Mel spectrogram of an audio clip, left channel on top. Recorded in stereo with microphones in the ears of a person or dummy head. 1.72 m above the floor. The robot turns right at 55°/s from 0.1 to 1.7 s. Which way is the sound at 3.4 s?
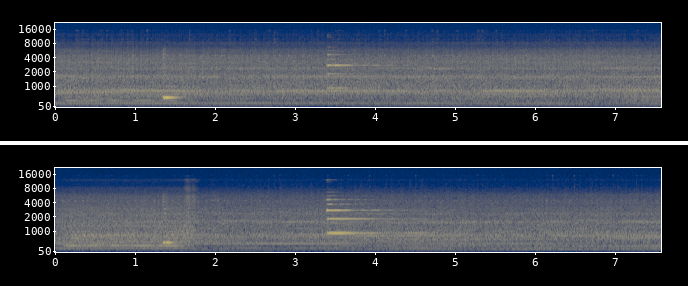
45° right (ahead or behind).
